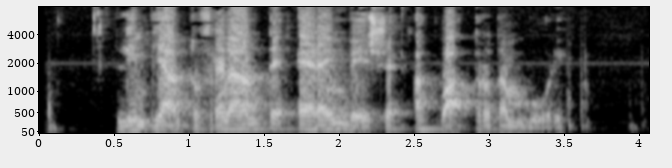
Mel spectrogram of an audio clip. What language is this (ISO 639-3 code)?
ita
